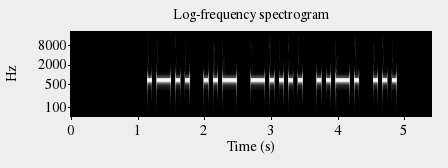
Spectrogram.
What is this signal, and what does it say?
Morse code, heard as a keyed tone, about 17 wpm, 700 Hz. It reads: LU6FS
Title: DXCC-100 Call Signs - 5 Characters - Repeated 2x - 17wpm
